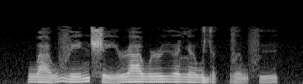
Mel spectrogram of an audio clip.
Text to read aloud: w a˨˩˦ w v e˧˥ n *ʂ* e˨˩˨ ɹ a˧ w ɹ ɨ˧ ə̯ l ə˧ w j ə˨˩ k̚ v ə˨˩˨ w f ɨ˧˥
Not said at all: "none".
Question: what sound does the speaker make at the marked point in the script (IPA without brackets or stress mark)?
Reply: ʂ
